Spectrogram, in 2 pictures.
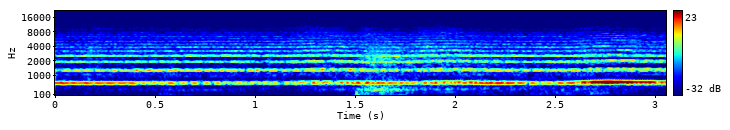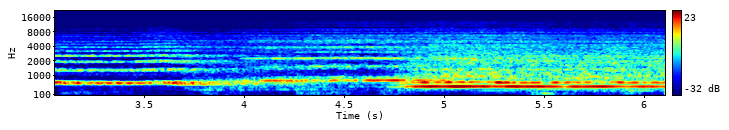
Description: The heaters in my building are dying after 60+ years. The loudest heater I've ever heard.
